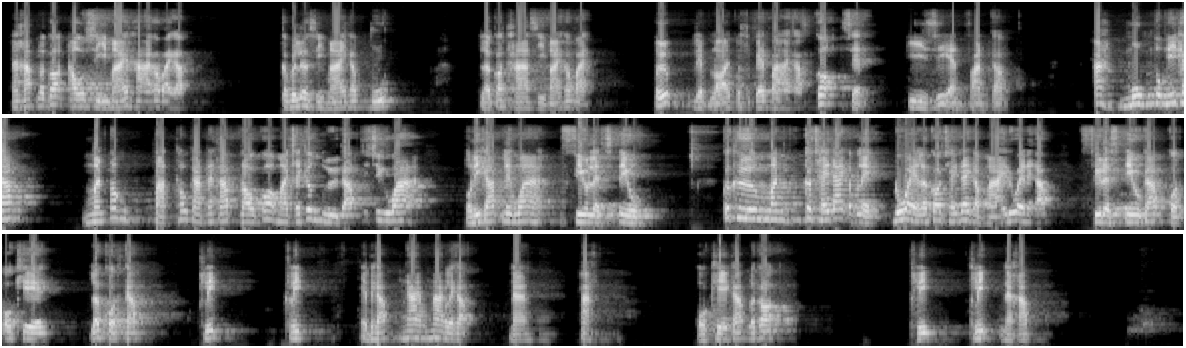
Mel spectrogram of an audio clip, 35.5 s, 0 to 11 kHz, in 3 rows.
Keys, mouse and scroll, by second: 1.7 click, 3.0 click, 4.1 click, 5.3 click, 5.9 click, 7.8 space, 8.5 middle click, 8.7 space, 9.1 click, 9.5 middle click, 9.9-10.2 scroll down 2, 10.5-11.3 scroll up 4, 11.0 middle click, 11.4-11.7 scroll down 1, 11.9 scroll up 1, 15.2 click, 22.2 click, 24.2 click, 25.1 click, 26.0 click, 26.5-26.9 scroll down 1, 27.1-27.5 scroll up 2, 28.1 click, 28.7 middle click, 29.4-29.7 scroll down 2, 30.0 click, 30.9 click, 31.6 click, 32.4 click, 33.1 click, 34.3 click, 35.2 click.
